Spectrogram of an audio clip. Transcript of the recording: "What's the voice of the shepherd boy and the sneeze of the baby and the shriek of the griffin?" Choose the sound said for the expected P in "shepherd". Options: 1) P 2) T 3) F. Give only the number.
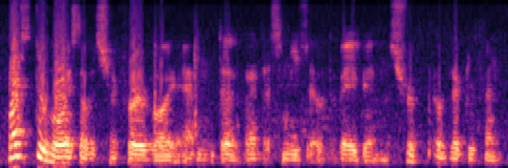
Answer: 3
